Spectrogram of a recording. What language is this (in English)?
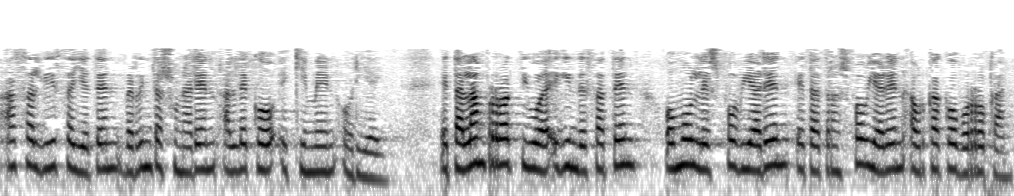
Basque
